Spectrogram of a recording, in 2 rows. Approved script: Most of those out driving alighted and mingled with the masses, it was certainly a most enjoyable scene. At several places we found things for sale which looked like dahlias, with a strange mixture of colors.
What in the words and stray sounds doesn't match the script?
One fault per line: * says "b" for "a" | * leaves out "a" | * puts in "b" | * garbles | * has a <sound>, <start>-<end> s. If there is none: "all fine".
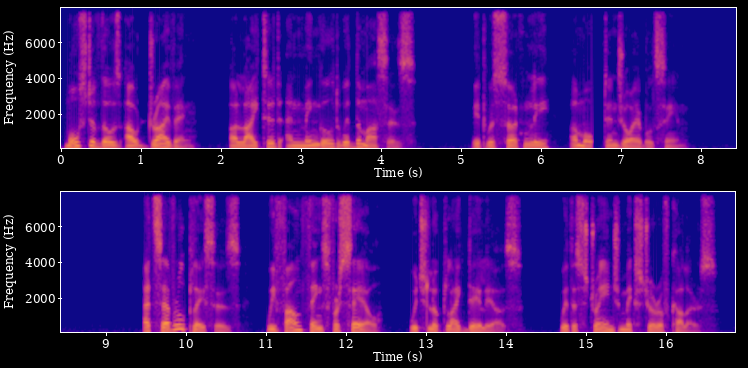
* has a dropout, 6.6-6.8 s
